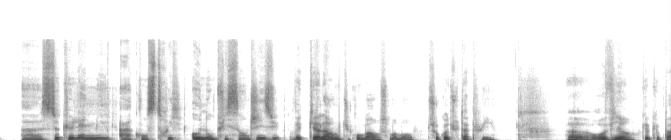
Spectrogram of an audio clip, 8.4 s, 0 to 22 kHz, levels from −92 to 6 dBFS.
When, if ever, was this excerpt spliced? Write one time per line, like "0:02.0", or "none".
0:03.6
